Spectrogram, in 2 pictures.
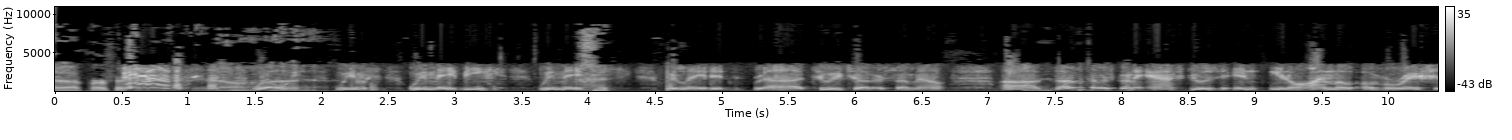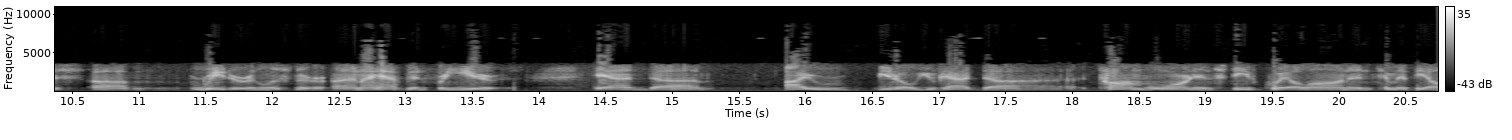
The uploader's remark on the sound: Open Phone Lines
